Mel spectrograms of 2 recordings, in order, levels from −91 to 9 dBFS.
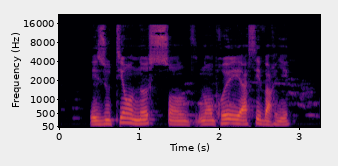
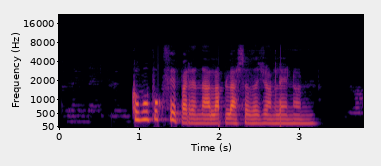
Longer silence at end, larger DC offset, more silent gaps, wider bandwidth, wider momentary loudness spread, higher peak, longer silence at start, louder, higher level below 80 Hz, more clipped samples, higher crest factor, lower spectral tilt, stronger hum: second, 0.1 s vs 0.6 s; neither; neither; first, 15.5 kHz vs 7.4 kHz; second, 7 LU vs 10 LU; about the same, -16 dBFS vs -14 dBFS; second, 0.4 s vs 0.95 s; second, -35 LUFS vs -31 LUFS; second, -76 dBFS vs -70 dBFS; neither; about the same, 18 dB vs 18 dB; second, -5 dB/octave vs -8 dB/octave; neither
